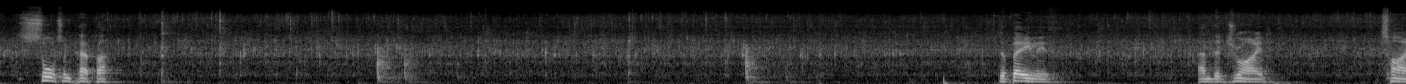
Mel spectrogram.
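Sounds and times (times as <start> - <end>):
meat sizzling in oil: 0.0 - 14.0
loud knocks: 3.8 - 4.3.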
